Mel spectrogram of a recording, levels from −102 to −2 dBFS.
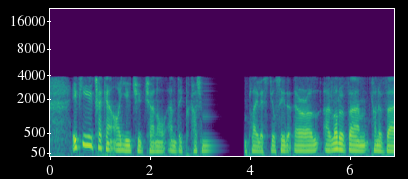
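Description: At 3.08 s the audio stops advancing and a call audio freeze begins, lasting until about 3.91 s. The last sound is stretched into a buzzy tone that fades, and then there is roughly 0.44 s of silence before the audio resumes exactly where it left off. Nothing is lost, but everything after 3.91 s arrives about 0.81 s late. The likely cause is packets held up in transit, leaving the jitter buffer empty.

On a spectrogram the fill shows as smeared, repeating bands confined below 4 kHz, the ceiling of the G.711 call path. The bands fade into a blank column before normal texture returns. The waveform shows a decaying repetitive envelope flattening to silence.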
